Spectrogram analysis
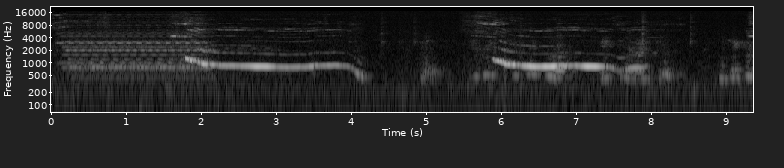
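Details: Pet dog reacting to sounds it dislikes: after a steady harmonic tone, two long howls that rise quickly then hold and slowly fall away, separated by a short pause with soft sounds between.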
